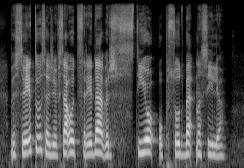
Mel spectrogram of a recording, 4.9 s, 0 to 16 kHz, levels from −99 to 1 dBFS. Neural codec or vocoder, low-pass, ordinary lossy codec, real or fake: vocoder, 44.1 kHz, 128 mel bands, Pupu-Vocoder; 14.4 kHz; none; fake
